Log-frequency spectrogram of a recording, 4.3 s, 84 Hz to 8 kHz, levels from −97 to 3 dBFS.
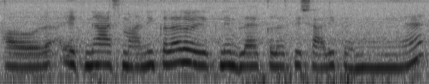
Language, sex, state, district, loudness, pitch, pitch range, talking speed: Hindi, female, Maharashtra, Chandrapur, -14 LUFS, 230 Hz, 215-240 Hz, 210 wpm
